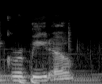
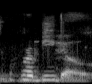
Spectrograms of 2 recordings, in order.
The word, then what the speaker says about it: Grabito: Well, I'm gonna give you my way I say it. I always just say Grabito. And the funny thing about it is that I've heard Grabito, I've heard Rub, I've heard Grubdo. So I've heard different variations of everyone trying to pronounce it, but it's Grabito.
